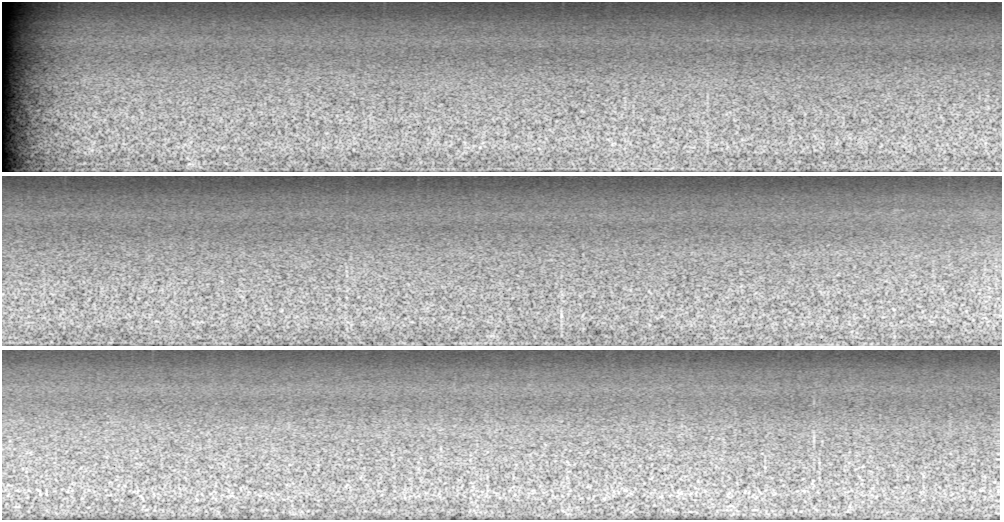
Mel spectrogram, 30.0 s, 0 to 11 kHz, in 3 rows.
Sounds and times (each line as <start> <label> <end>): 0.1 Summer Rain On Balcony 29.9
